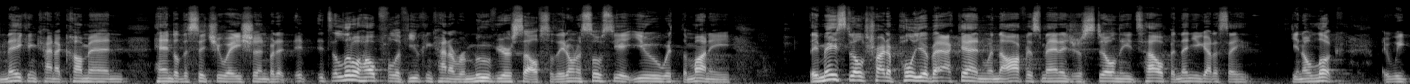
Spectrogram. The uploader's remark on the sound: Recorded Live at the Real World Dermatology For Residents Conference in Las Vegas, NV. In front of a live audience at the Real World Dermatology For Residents Conference. Sahara Hotel and Casino in Las Vegas, NV.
